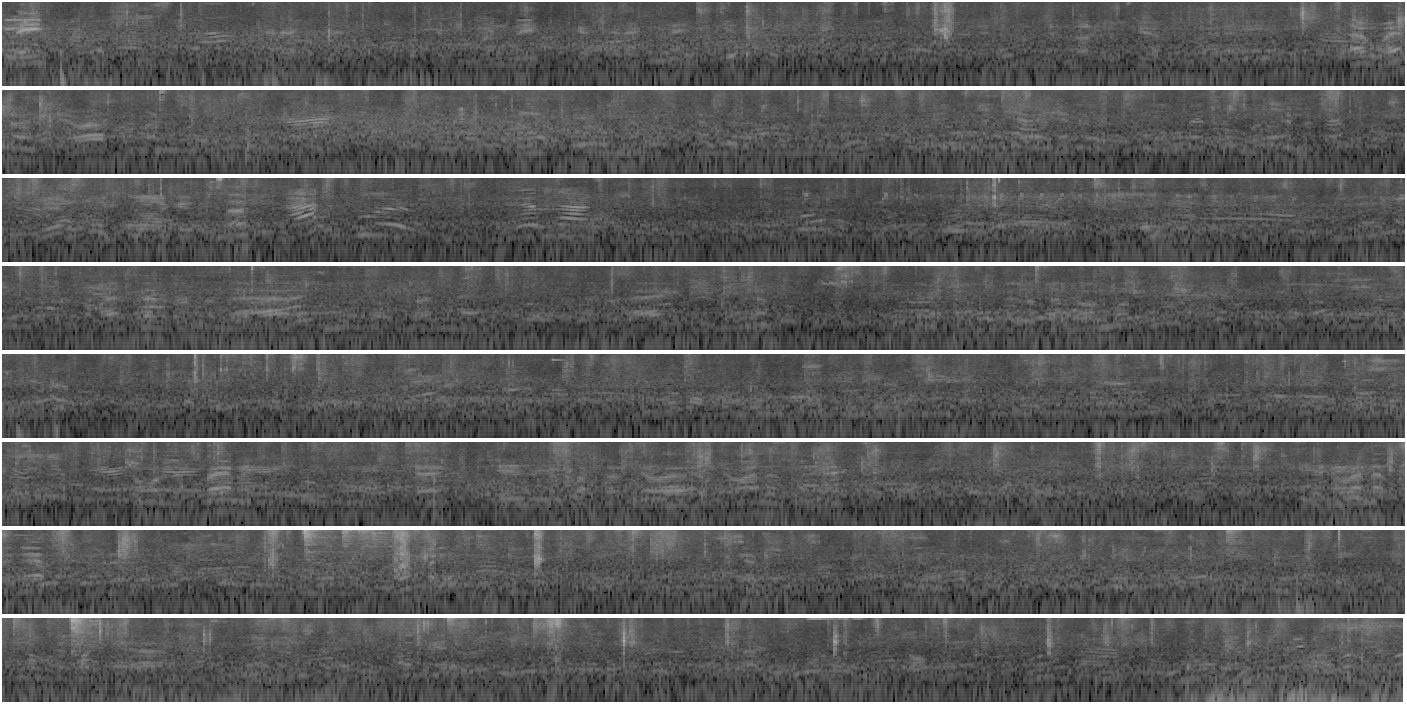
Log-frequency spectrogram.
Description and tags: crowd mulling about between races
This is a recording of the crowd in-between races at Arapahoe Park in Colorado.
horse, track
